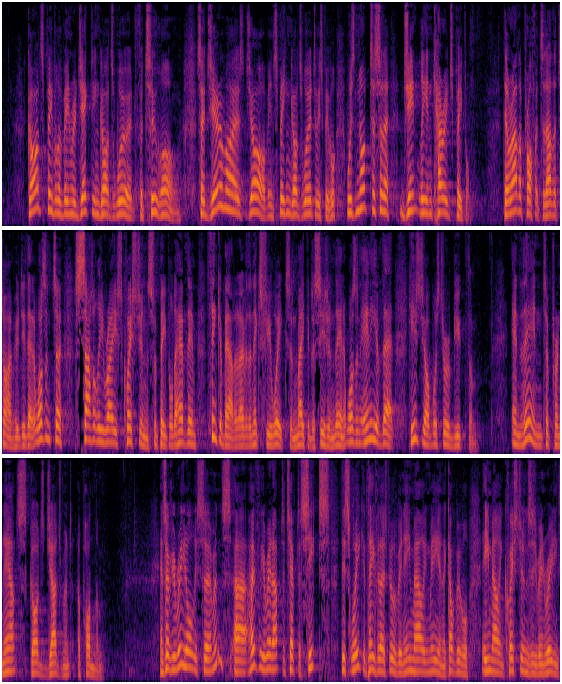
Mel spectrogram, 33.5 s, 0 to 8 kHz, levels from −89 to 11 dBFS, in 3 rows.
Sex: male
